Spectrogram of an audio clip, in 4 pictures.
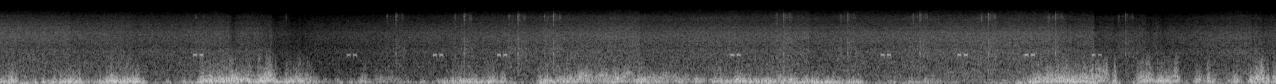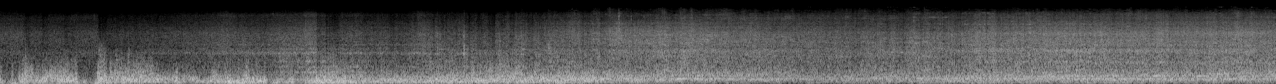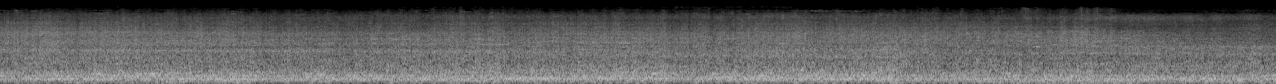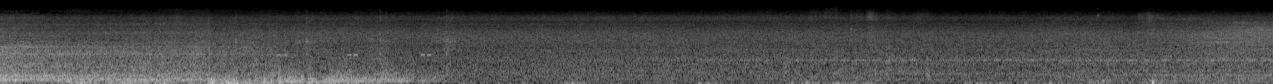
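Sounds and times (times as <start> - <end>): train wheels clacking over rail joints: 17.0 - 38.4.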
